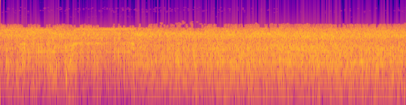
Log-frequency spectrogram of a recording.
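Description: A speeding train roars along the tracks, a loud, continuous rushing rumble and rattle that stays steady and close for the whole stretch.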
